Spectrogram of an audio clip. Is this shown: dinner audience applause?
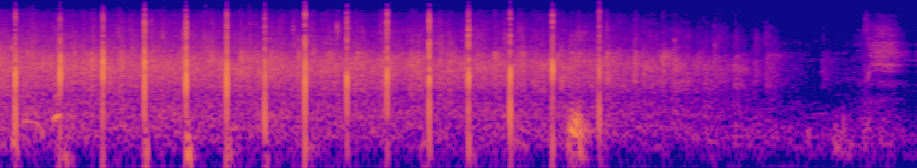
yes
